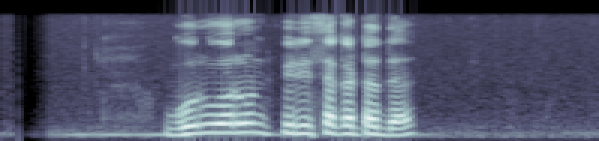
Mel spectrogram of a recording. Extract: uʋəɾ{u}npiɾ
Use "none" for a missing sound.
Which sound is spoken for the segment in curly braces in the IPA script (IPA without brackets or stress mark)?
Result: uː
